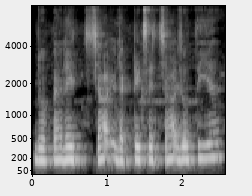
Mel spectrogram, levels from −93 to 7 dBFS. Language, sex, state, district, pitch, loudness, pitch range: Hindi, male, Uttar Pradesh, Gorakhpur, 180 Hz, -19 LUFS, 175-185 Hz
